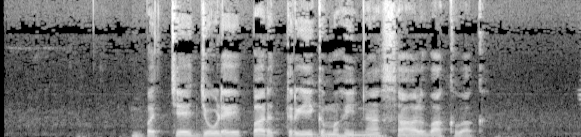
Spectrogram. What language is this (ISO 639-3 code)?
pan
